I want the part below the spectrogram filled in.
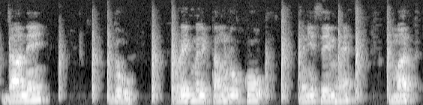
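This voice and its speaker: A man teaching a grammar lesson in Hindi and English, dictating slowly as he writes on a board, with an Indian English accent. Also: on the high side, slight background noise. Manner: slow dictation while writing on a board, switching between Hindi and English. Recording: echoey room, dull lo-fi sound.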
